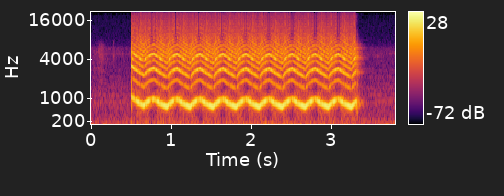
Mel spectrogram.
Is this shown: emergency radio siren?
yes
